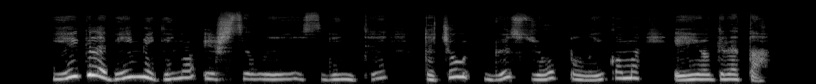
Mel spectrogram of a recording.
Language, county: Lithuanian, Šiauliai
